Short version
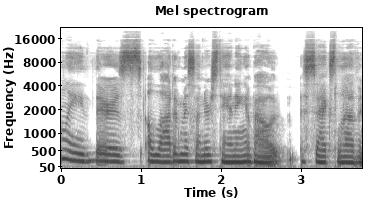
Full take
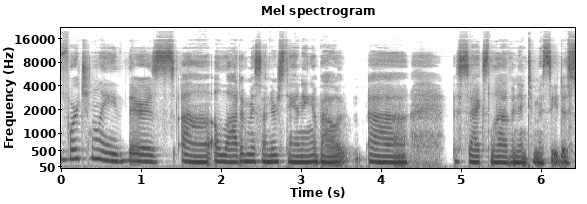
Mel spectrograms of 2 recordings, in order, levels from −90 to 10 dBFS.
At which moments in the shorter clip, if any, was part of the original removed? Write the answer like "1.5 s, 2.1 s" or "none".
1.0 s, 2.8 s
